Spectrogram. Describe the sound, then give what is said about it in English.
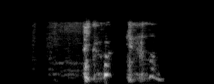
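Throat clearing from a tickle in the throat: a few rough, breathy rasps in a short burst, loud and heard alone with no talking. “I have like a tickle in my throat. That always happens to me when there's like a lot of energy moving. Like I'm always like, like clearing of the throat.”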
